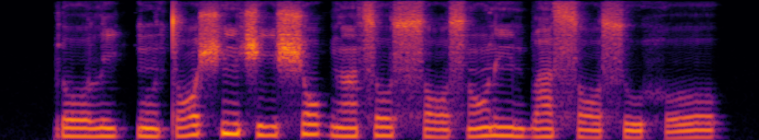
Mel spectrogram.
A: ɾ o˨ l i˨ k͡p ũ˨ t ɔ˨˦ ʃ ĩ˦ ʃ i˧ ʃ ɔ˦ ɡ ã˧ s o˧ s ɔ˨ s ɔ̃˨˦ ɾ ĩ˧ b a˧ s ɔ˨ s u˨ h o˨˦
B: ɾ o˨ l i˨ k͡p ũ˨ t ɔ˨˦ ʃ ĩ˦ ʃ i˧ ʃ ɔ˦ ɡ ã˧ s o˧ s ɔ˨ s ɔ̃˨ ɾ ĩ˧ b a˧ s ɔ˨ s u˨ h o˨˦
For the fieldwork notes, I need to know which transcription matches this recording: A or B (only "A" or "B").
A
